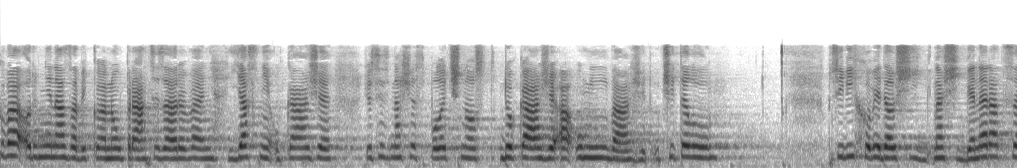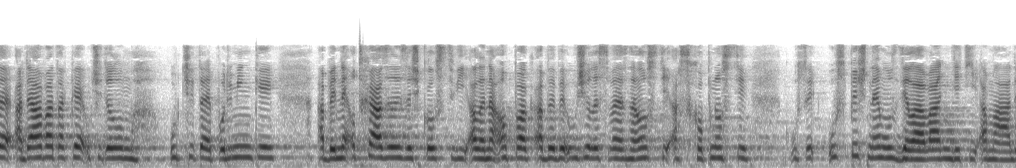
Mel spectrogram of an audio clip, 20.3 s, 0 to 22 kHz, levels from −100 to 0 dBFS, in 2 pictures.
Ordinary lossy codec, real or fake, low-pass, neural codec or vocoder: AAC, 48 kbps; real; 7.2 kHz; none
